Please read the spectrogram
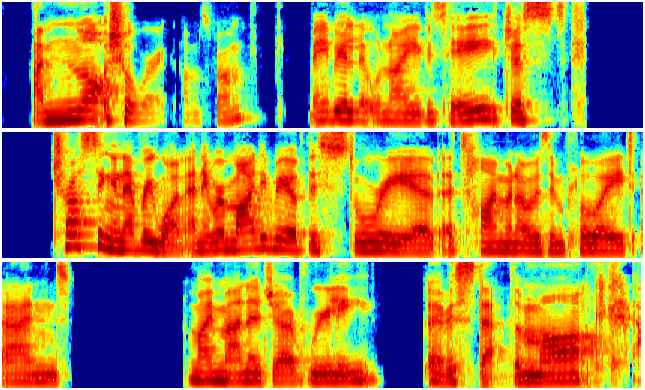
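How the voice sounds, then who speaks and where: With a West Country accent, a woman speaks at a medium pitch with fairly even intonation and big swings in loudness. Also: moderate pace. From Cornwall, southwest England. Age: 20s. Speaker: marketer and podcast producer. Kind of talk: interview.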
